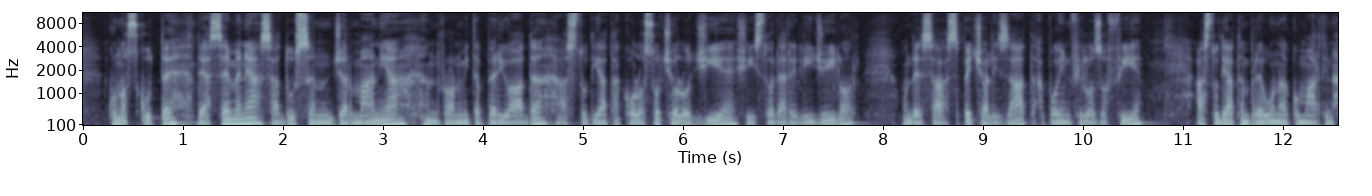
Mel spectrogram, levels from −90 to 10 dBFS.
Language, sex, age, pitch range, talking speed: Romanian, male, 30-49, 90-115 Hz, 135 wpm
